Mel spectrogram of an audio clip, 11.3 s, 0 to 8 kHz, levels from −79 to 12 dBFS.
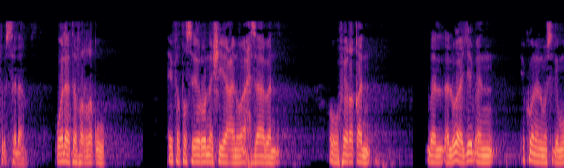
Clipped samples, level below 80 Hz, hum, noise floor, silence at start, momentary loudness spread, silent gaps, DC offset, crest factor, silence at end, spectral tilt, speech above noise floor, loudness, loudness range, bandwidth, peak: under 0.1%; -44 dBFS; none; -64 dBFS; 0 s; 12 LU; 8.28-8.49 s; under 0.1%; 14 dB; 0 s; -12.5 dB/octave; 52 dB; -13 LUFS; 4 LU; 5.4 kHz; 0 dBFS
